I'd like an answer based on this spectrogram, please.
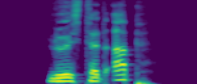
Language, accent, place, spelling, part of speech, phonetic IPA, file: German, Germany, Berlin, löstet ab, verb, [ˌløːstət ˈap], De-löstet ab.ogg
- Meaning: inflection of ablösen: 1. second-person plural preterite 2. second-person plural subjunctive II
